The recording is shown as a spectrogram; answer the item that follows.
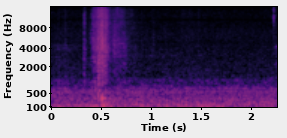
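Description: A brief swish of trading cards being handled, about half a second in, over a low steady room hum.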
